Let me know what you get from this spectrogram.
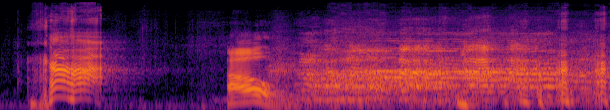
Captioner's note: audience laughing; laughs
